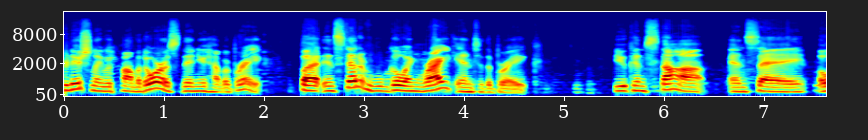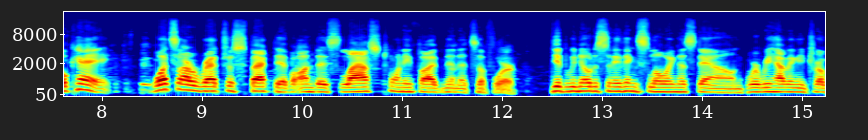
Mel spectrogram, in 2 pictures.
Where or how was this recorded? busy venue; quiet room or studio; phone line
busy venue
